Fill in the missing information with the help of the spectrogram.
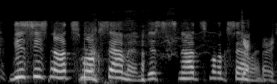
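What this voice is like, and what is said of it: Natasha-style put-on Russian accent. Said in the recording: “I like your Natasha accent.”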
